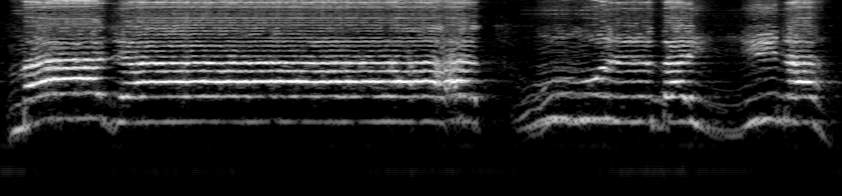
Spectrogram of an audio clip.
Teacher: جاء مد متصل ہے، 5 حرکات کے برابر آپ اوپر کو کھینچیں گے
